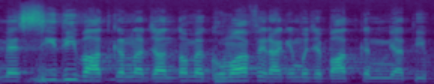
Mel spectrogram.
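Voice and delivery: ordinary talk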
